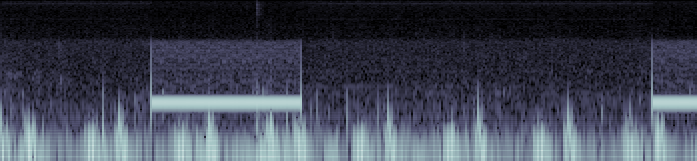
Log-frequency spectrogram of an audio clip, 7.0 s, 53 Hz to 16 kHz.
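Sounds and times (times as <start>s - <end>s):
low rhythmic thumping: 0.0s - 6.9s
telephone ringback tone as a radio station calls a listener: 1.5s - 3.0s, 6.5s - 6.9s.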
